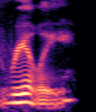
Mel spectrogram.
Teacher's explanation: Falling tone. Sounds serious or doubtful.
